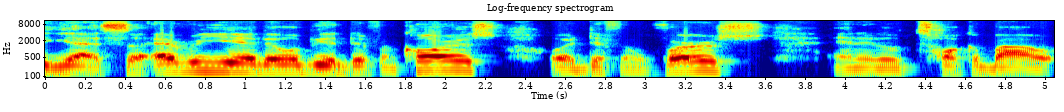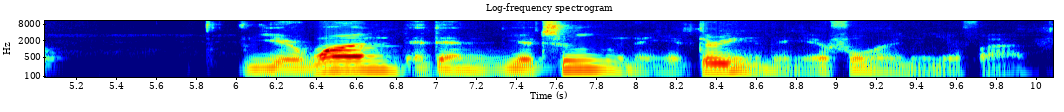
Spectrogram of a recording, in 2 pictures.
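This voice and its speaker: With a New York accent, a man talks at a moderate pace in a medium pitch, his dark, mellow tone moving through very wide pitch swings and big swings in loudness. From New York, the Bronx. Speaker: rapper. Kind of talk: casual chat.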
